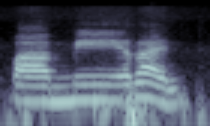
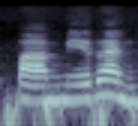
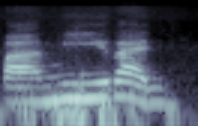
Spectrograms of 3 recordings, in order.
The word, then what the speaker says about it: pameran: kita tengok bongkal sepatutnya kita Eja sebagai kita sebut pameran Oke kita sebut pameran bukan pamiran ih dengan e-book Eki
